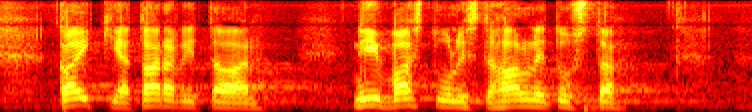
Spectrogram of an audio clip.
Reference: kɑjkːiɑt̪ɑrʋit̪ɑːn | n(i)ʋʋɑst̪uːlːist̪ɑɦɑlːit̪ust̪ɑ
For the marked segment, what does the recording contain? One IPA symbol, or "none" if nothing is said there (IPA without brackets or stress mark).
iː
